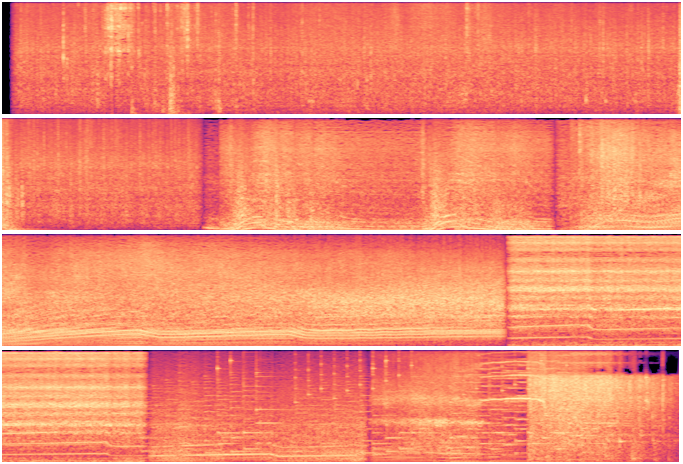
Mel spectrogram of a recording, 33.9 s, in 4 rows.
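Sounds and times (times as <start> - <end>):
heavy thump: 1.6 - 2.9, 8.4 - 9.5
car engine drone: 10.3 - 33.5
car engine revving: 11.0 - 30.0.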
